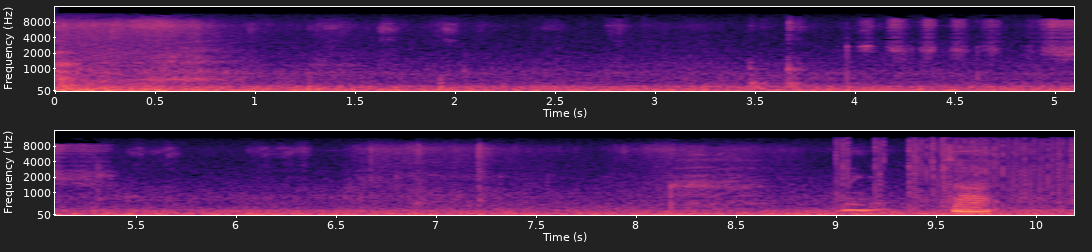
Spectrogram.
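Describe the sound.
Faint scratching of a pen writing notes on paper, with soft, irregular strokes over a low hum and a couple of brief, louder scrapes near the end.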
